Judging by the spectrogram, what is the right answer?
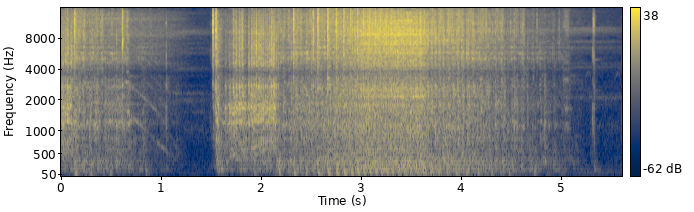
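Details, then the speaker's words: Dixon riding mower left a decade in the woods, fresh gas added to the tank: small engine catches at once and putters evenly for a few seconds, no knocks, then fades as it runs dry; normal brief run. "that sounds good enough to me to go a little bit further so that's what i'll do"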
